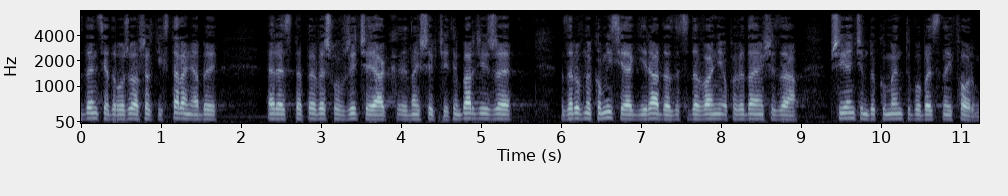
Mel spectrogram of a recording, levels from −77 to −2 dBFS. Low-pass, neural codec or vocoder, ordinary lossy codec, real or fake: 7.2 kHz; none; none; real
